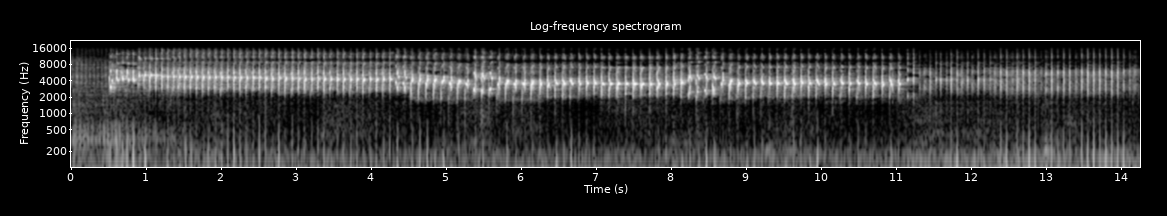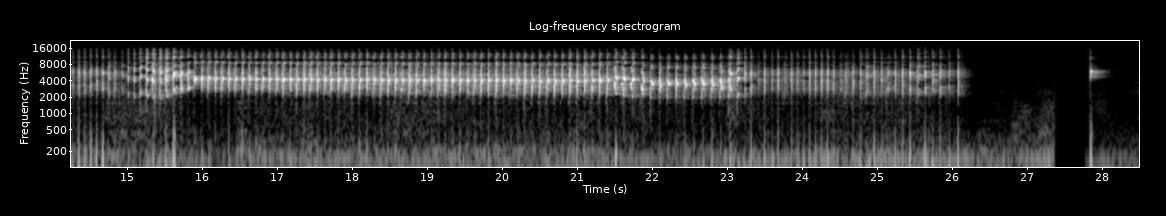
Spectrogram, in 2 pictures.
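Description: Fischer's lovebird singing one long, unbroken, rapid chattering trill. It goes softer for a few seconds in the middle and again toward the end, then stops abruptly about two seconds before the end. This is the drawn-out song that contest lovebirds are prized for.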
